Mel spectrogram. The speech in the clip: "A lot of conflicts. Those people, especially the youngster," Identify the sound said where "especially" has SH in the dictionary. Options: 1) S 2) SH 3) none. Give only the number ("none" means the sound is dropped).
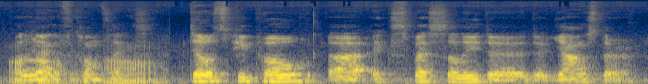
1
